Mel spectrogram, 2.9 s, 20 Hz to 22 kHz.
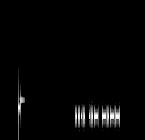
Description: Morse code, heard as a keyed tone, about 46 wpm, 700 Hz. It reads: HUY
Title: USA Call Sign Postfixes - 3 Letters 45wpm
